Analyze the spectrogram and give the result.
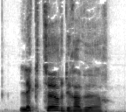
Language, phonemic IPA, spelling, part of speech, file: French, /ɡʁa.vœʁ/, graveur, noun, LL-Q150 (fra)-graveur.wav
- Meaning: 1. engraver 2. burner (optical disc)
